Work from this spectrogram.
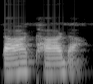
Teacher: मुर्धा से जो होते हैं वो ट वर्ग उत्पन्न होते हैं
